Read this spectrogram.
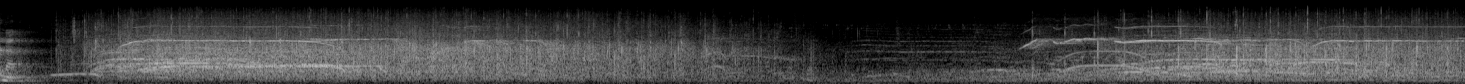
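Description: People in an audience cheer and whoop.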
